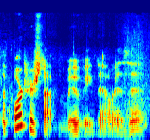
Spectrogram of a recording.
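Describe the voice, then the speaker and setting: A woman's voice: fairly high pitch, very animated, fairly quick, gravelly, fairly bright tone, a little hiss or hum, rough recording. A woman hosting a casual gameplay session, chatting and thinking aloud as she plays. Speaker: host. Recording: faint music behind.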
